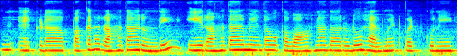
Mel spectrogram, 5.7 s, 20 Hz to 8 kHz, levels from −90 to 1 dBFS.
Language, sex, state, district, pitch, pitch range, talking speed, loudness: Telugu, female, Andhra Pradesh, Chittoor, 225 Hz, 215-245 Hz, 125 wpm, -15 LUFS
